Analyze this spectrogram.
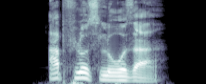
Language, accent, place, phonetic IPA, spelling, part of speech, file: German, Germany, Berlin, [ˈapflʊsˌloːzɐ], abflussloser, adjective, De-abflussloser.ogg
- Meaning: inflection of abflusslos: 1. strong/mixed nominative masculine singular 2. strong genitive/dative feminine singular 3. strong genitive plural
